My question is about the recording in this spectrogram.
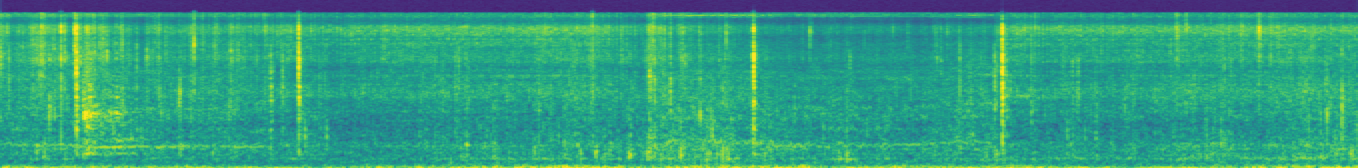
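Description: Mountain bike riding down a dirt trail: steady tyre and wind rumble with a faint wavering hum, and sharp clicks and knocks as the bike goes over rough ground.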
